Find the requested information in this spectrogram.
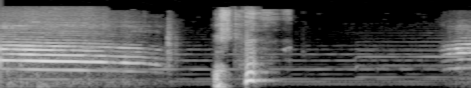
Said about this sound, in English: Oh, hold on, my cat would like to say a couple words.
